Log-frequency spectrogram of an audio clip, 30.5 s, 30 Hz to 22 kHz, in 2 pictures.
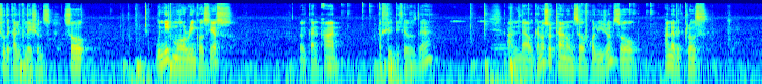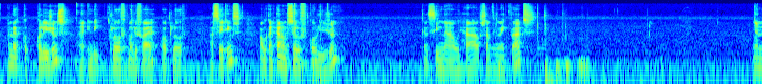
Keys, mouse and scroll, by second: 0.4 Escape, 2.6 Tab, 2.8 `, 3.6 ctrl+r, 7.6 Tab, 7.7 `, 8.2 space, 21.0 click, 21.5 space, 26.4 Escape, 29.0-29.6 middle drag, 29.0 `, 30.0 middle click, 30.2 middle drag.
